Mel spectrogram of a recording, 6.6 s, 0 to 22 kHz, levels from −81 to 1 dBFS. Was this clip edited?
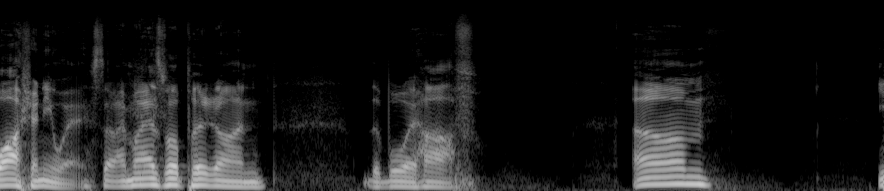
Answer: no; 0 cuts

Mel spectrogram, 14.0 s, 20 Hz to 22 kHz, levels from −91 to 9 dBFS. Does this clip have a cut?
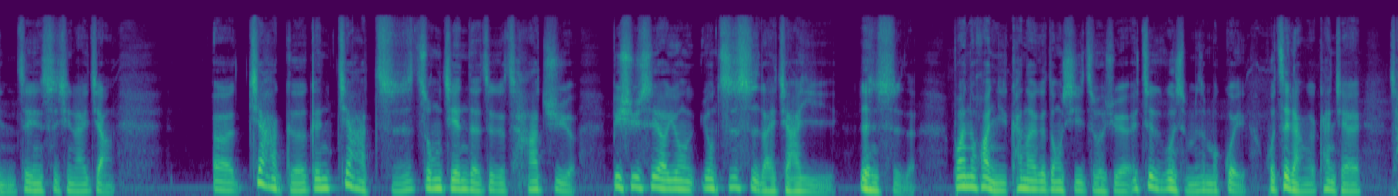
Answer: no; 0 cuts

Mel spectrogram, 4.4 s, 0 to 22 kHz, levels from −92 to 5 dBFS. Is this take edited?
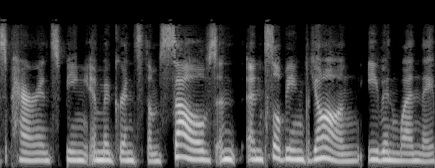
yes; 2 cuts; at 2.6 s, 3.1 s

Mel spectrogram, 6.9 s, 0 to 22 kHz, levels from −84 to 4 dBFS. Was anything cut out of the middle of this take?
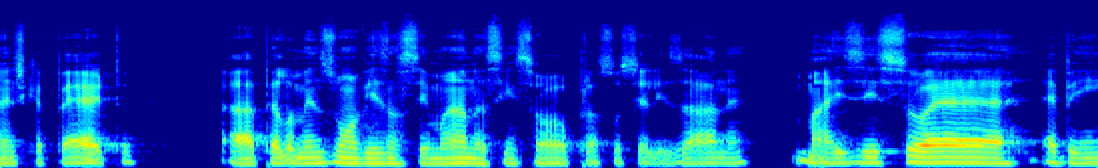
no; 0 cuts

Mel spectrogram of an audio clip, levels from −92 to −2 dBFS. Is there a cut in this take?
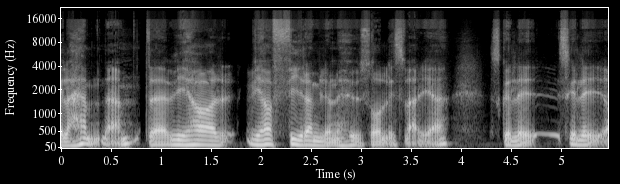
yes; 1 cut; at 1.8 s

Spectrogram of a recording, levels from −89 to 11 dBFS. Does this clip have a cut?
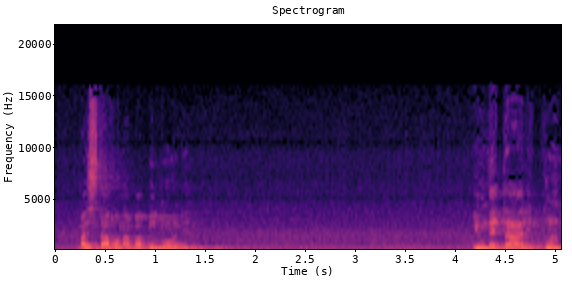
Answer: no; 0 cuts

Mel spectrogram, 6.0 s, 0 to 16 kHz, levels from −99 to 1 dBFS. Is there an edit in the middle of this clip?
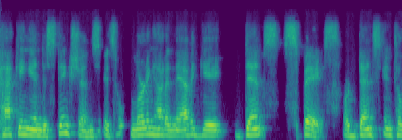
no; 0 cuts

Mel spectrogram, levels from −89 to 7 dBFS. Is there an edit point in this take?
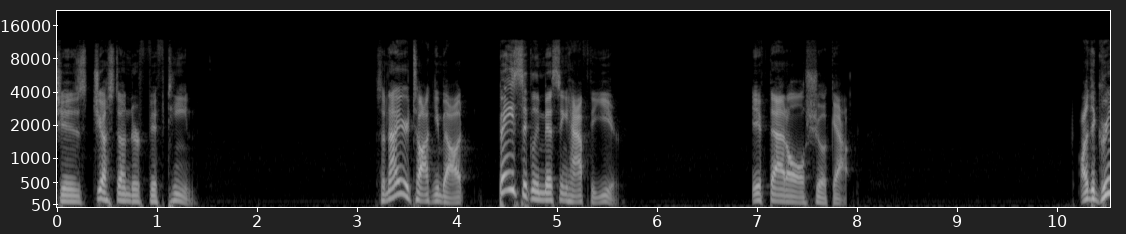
no; 0 cuts

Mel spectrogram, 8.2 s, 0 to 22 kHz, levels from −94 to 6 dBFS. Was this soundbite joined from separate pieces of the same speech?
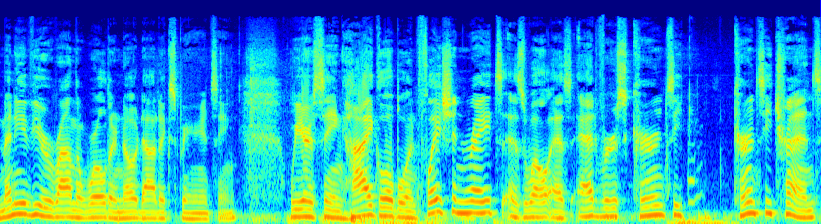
no; 0 cuts

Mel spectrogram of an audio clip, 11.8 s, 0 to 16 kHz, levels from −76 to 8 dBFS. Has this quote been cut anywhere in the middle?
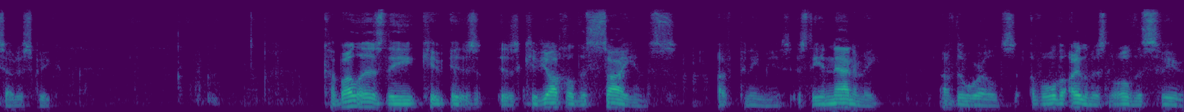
no; 0 cuts

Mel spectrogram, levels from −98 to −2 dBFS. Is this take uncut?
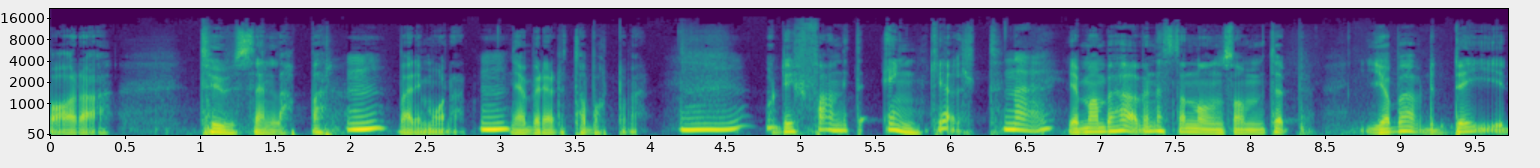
yes; 0 cuts

